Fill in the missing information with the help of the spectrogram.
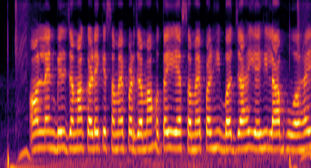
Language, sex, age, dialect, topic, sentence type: Magahi, male, 18-24, Western, banking, question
